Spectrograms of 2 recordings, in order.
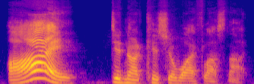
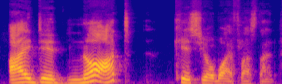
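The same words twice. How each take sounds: First: The stress falls on the word I. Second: The stress falls on the word not.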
